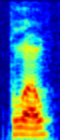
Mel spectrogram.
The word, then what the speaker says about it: Palou: Alex Palou, however Miles said it, he said it right. Palou. They both agree with Miles. What do I say about pronunciations, bro?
